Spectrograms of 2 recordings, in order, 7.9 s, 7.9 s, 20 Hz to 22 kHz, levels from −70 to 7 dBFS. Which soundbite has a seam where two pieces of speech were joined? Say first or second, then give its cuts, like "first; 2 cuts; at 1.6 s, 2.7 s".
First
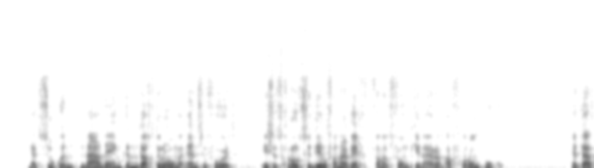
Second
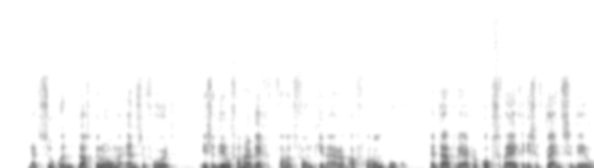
second; 3 cuts; at 1.0 s, 2.8 s, 5.6 s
